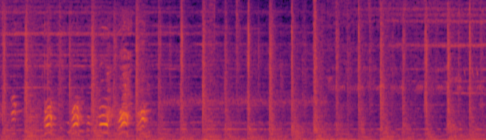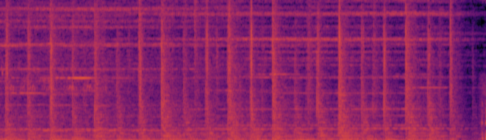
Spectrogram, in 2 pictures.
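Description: A hyena clan calls around a leopard at a kill, a dense run of yips, whoops and whimpering cries repeating throughout over a low steady rumble.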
